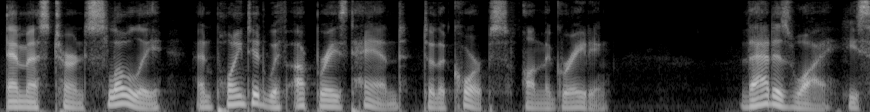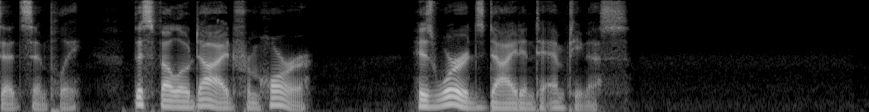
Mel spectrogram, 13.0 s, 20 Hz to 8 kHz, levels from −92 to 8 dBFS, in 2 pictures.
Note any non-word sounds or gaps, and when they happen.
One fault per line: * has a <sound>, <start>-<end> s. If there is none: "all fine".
all fine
